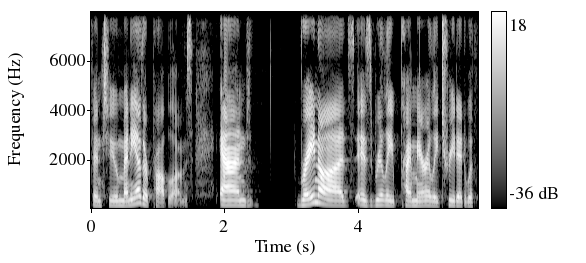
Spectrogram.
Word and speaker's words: Raynaud's: I think a good example of this is Raynaud's disease. Some people call it Raynaud's, which is the French pronunciation.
